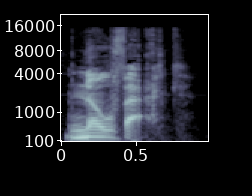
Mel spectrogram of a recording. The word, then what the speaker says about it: Nowak: And so the W actually makes that sound, and so a lot of people mistake it for Nowak, and I always sort of give a little lesson on the Polish alphabet and that to my students, because I really, it's something that's important to me, the pronunciation of names, and I make sure to try and pronounce my students' names right. So yes, it's Novak.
